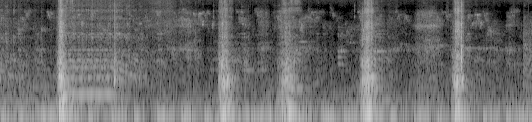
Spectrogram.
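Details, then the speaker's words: New Kiwo electric bicycle hub motor, three-phase: short, rough grinding/scraping bursts when starting off; motor running on only two phases, often controller-caused; loose phase wire. "Y el problema es que tiene es que se escucha medio raro, escuchen bien. Se escucha como que raspa cuando recién la arrancan, escuchen bien."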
